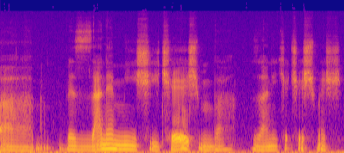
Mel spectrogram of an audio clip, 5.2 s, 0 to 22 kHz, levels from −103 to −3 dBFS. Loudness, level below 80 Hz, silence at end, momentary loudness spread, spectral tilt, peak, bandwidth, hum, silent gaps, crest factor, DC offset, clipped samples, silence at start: -22 LUFS; -38 dBFS; 0 s; 13 LU; -6 dB/octave; -8 dBFS; 12.5 kHz; none; none; 12 dB; under 0.1%; under 0.1%; 0 s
